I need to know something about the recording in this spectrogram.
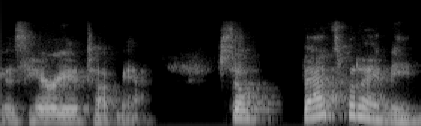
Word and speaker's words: Tubman: Two syllables. First syllable is, that's right, tub. Second syllable is, that's right, man. Put it together. What have you got? Yeah, her name is Harriet Tubman.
